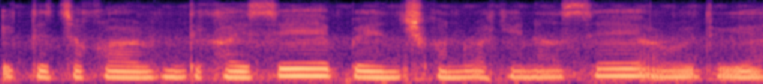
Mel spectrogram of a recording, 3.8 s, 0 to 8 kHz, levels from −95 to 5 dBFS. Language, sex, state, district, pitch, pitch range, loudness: Nagamese, female, Nagaland, Kohima, 175 Hz, 165-185 Hz, -15 LUFS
